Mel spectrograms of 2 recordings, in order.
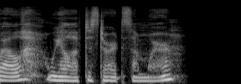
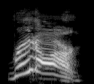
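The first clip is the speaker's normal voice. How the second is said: loud, high-pitched shout of a name; calling out; 14 semitones higher, 7 dB louder than usual. Acted. Hero shouts for Radar, calling out loud and high. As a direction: yell it to reach someone out of earshot.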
